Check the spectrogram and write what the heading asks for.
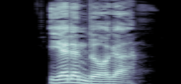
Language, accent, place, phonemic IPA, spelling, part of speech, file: German, Germany, Berlin, /ˈeːɐ̯dn̩ˌbʏʁɡɐ/, Erdenbürger, noun, De-Erdenbürger.ogg
- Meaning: earthling, earth dweller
